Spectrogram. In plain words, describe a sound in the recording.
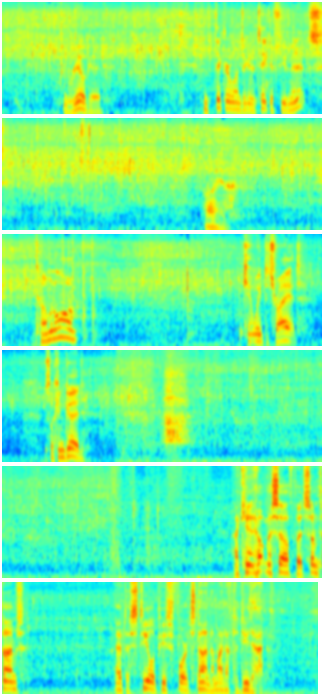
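Food sizzles and crackles in a hot frying pan.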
